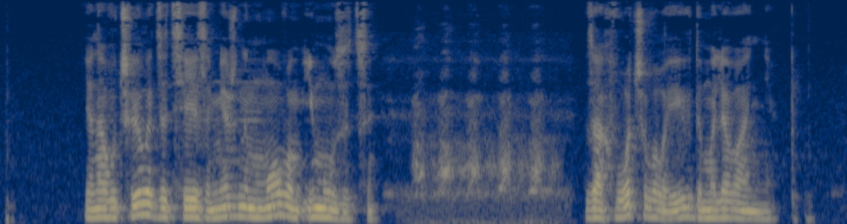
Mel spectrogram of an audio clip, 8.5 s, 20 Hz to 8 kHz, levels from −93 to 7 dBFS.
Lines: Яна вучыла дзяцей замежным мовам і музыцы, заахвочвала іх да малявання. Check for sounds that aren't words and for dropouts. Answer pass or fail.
fail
